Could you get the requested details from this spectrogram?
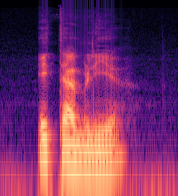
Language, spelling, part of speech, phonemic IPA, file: French, établir, verb, /e.ta.bliʁ/, Fr-établir.ogg
- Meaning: 1. to make out (a bill), to draw up (a document etc.) 2. to establish, to set up (a business, government, camp, reputation etc.) 3. to demonstrate, establish (a fact, responsibility)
